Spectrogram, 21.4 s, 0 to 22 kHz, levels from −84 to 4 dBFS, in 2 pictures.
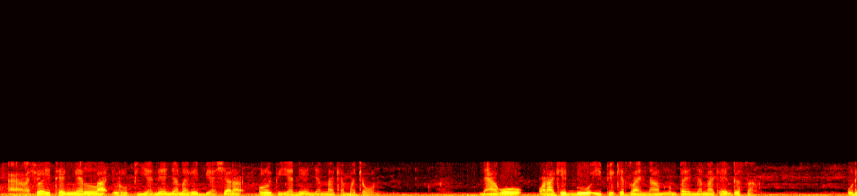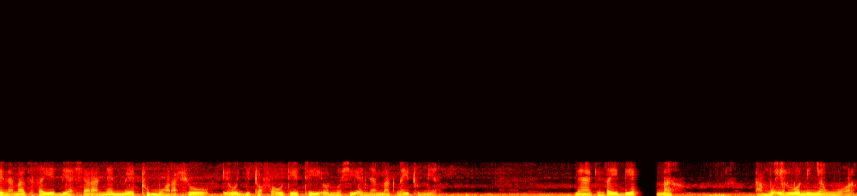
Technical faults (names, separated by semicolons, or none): burst of packet loss; short concealed packet loss; long network dropout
